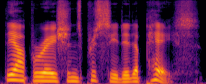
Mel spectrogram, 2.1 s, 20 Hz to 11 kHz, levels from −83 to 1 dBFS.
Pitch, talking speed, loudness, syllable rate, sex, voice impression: 150 Hz, 115 wpm, -18 LUFS, 5.9 syllables/s, male, masculine, adult-like, slightly halting, refreshing, slightly sincere, friendly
